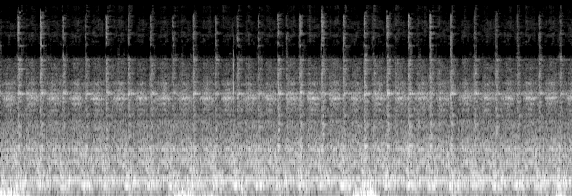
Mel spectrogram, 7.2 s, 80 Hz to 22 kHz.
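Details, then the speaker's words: 1974 Ford 5500 backhoe, 74 hp diesel, cold start after sitting a long time, batteries questionable: steady cranking at a few strokes a second for seconds without catching; cause not confirmed; prolonged cranking, no start. "It has been sitting a long time. So, come on batteries. Don't fail us now."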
